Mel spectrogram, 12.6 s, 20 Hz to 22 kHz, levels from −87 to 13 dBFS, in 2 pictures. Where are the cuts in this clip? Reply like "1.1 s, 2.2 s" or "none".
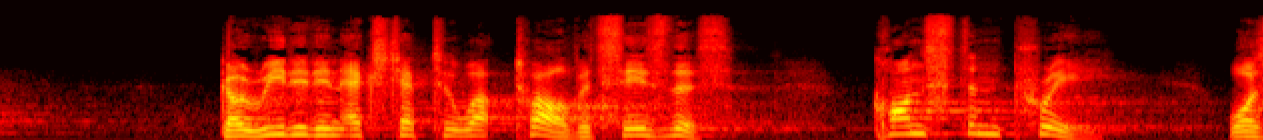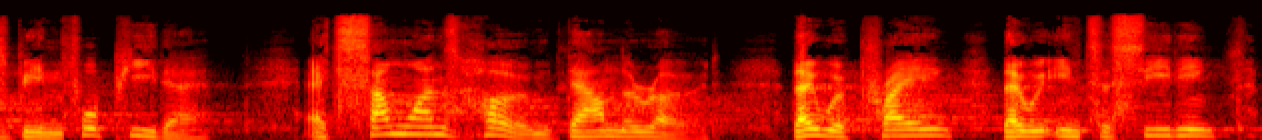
6.6 s, 9.1 s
